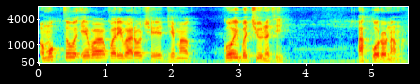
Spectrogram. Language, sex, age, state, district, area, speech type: Gujarati, male, 60+, Gujarat, Rajkot, urban, spontaneous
